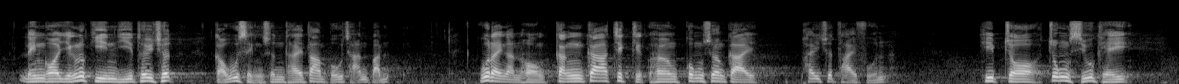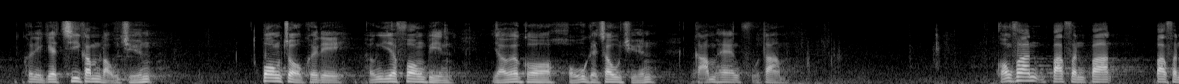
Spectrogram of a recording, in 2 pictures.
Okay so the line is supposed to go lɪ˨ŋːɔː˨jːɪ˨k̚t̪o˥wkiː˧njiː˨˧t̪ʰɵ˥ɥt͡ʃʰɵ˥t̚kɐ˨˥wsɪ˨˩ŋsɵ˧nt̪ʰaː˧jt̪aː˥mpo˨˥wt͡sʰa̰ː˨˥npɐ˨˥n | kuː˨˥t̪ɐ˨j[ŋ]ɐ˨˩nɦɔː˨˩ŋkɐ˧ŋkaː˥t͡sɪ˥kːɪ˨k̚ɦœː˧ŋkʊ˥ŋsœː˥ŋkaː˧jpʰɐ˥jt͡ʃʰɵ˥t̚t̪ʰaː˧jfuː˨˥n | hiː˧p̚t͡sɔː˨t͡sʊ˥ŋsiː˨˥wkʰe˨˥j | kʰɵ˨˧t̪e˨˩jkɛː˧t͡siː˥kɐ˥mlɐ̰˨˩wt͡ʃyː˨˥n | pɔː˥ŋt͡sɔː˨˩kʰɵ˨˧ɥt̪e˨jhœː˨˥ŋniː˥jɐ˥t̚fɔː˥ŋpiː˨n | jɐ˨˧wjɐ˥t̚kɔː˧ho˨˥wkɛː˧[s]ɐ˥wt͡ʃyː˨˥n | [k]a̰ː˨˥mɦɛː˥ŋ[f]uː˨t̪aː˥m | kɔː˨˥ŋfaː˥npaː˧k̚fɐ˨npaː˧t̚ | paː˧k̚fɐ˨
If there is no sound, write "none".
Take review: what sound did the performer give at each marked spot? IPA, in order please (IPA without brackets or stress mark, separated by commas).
ŋ, t͡s, k, f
